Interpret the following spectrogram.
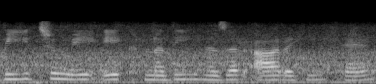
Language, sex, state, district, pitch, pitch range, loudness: Hindi, female, Madhya Pradesh, Dhar, 230 Hz, 210-235 Hz, -19 LUFS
